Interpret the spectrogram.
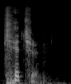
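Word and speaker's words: Kichen: And it's just kitchen. Like the room in your house.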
